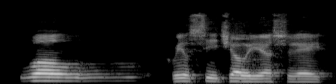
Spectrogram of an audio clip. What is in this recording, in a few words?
Voice Acting, es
